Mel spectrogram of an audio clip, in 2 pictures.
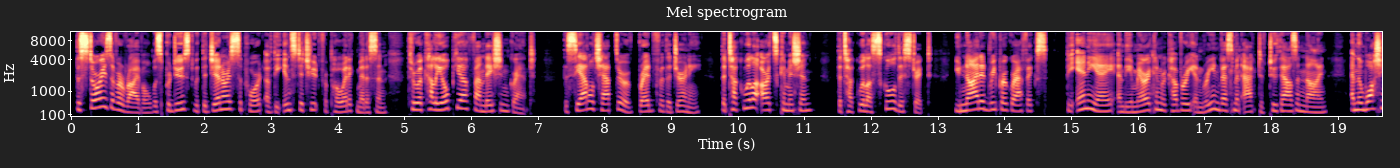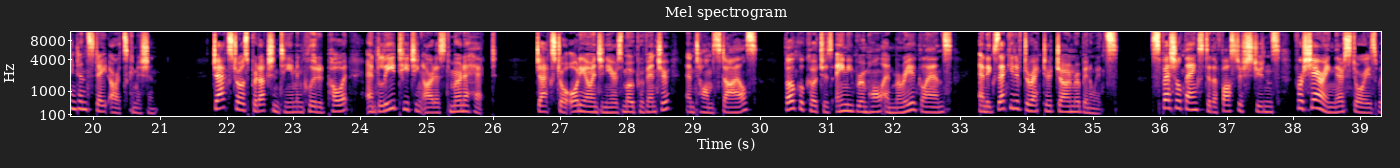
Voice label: Closing Narration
